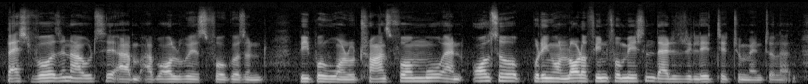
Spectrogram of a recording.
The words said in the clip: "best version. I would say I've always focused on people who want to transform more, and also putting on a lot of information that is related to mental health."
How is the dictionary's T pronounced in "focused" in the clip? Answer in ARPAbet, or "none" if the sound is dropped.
none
